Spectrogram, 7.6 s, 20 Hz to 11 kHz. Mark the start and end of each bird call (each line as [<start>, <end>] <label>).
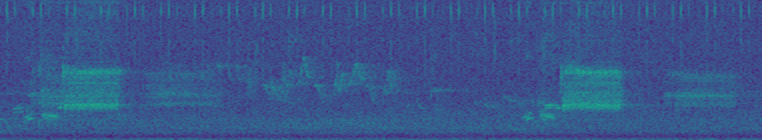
[0.00, 2.40] Red-winged Blackbird (Agelaius phoeniceus)
[2.10, 4.20] Common Yellowthroat (Geothlypis trichas)
[4.80, 7.60] Red-winged Blackbird (Agelaius phoeniceus)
